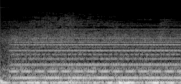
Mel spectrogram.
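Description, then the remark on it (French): A New York subway train's horn blares in one sustained, loud tone over the heavy low rumble of the passing train, with no voices. “Le métro new-yorkais est inauguré en 1904”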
